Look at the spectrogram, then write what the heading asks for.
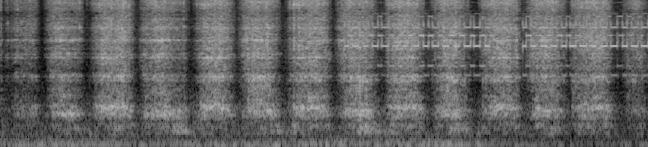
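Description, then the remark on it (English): A hand saw cuts through a tree trunk in steady back-and-forth strokes, roughly two per second, each a loud, rasping sweep through wood, with no talking; the person sawing stands on a ladder, with snow on the ground. “I want you to have the fun of sawing through the tree trunk.”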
